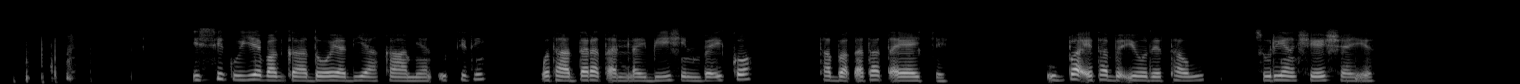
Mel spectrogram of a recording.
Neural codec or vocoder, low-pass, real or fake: none; 5.4 kHz; real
